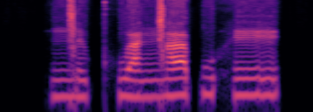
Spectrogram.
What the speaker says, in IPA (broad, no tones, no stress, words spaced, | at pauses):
ŋ͡ǀekʷʰa ŋ͡ǀa puhẽ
